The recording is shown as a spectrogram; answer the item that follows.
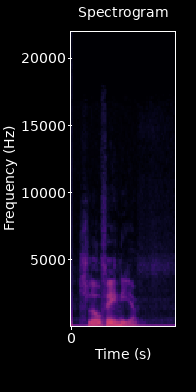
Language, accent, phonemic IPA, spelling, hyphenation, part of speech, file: Dutch, Netherlands, /sloːˈveː.ni.(j)ə/, Slovenië, Slo‧ve‧nië, proper noun, Nl-Slovenië.ogg
- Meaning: Slovenia (a country on the Balkan Peninsula in Central Europe)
